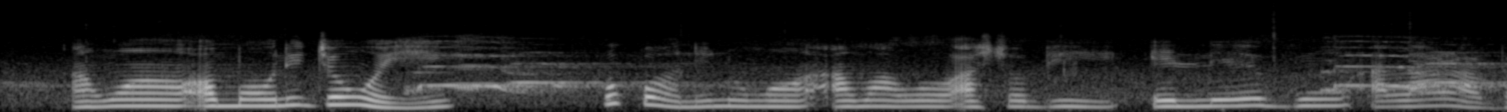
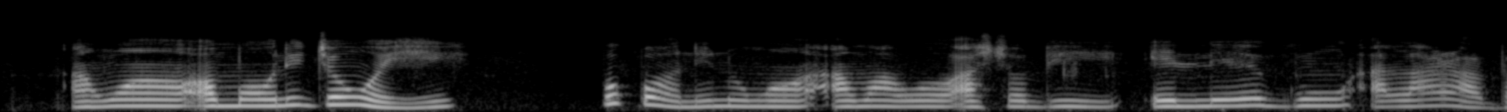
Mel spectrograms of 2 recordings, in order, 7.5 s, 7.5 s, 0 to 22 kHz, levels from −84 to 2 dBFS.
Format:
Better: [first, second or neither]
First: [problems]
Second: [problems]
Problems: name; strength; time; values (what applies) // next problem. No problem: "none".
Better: second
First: background sound (Bird vocalization, bird call, bird song); 13 dB below the speech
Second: none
